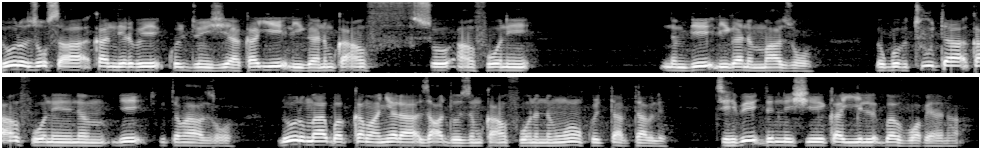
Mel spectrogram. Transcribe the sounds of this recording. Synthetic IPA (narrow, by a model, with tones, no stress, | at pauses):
lo˦ɾo˨zʊ˦ʔʊ˦sa̰˨ʔa˨ka˦nɨ˦ɾɨ˦bɨ˦ku˦ldʊ˦nʒi˦ja˨ka˦je˦liː˦ɡa˨nɨ˦mka̰˨a˦so˦a̰˨nfo˦nɨ˦ | nɨ˨mbɛ˦liː˦ɡa˦nɨ˨mːaː˦zʊ˨ʔʊ˨ | bɨ˨ɡ͡bʊ˨btuː˦ta˦ka˦a˦n˦foː˨nɨ˨nɨ˨mbɛ˦tuː˦ta˦maː˦zʊ̰˨ʔʊ̰˨ | loː˦ɾo˦maː˦ɡ͡ba˨ka˦ma˨ɲɛ˦la˨za̰˦ʔdo˨zɨ˦mka̰˨ʔn˦fo˦nɨ˨nɨ˨mŋo˦ŋ˦kʊ˦lta̰˦bta˦bɨ˨lɨ˨ | tɨ˨hɪ˨bɨ˦dɨ˦nːɨ˦ʃeː˦ka˦ji˦lɡ͡ba˦vɔ̰˨ba̰˨na̰˨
